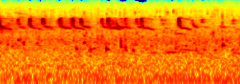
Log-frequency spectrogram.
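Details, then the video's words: Bearded reedlings in dense wetland reed beds give a rapid string of bright, high, down-slurred pinging notes, closely spaced and slightly overlapping, thinning out toward the end with a faint low rustle beneath. "Listen to the Bearded Reedling Real Wetland Sounds"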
